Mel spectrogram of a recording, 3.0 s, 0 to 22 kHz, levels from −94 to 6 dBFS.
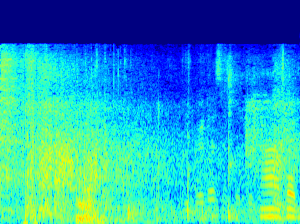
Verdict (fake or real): real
